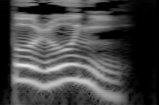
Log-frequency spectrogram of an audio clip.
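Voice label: Chinese, example sentence; hsk2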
